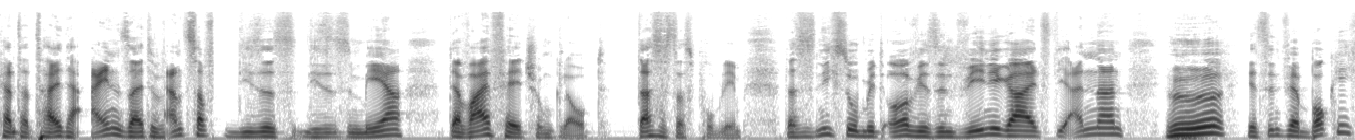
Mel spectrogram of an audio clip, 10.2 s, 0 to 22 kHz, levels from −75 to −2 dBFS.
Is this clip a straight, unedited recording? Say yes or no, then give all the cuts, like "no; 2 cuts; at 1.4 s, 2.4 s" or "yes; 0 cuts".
no; 1 cut; at 1.2 s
